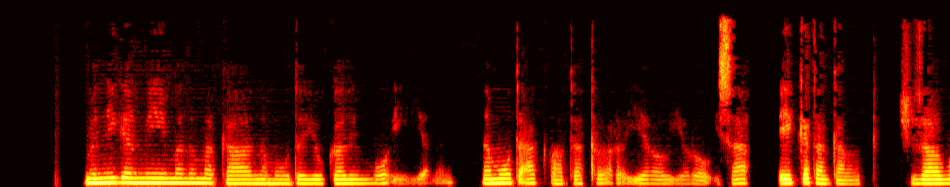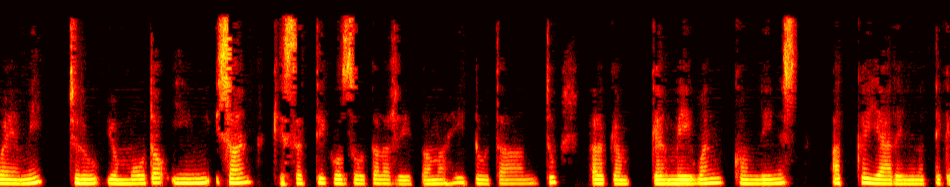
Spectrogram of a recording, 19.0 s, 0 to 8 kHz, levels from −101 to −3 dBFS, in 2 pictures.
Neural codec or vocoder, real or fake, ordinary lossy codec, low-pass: codec, 16 kHz, 0.4 kbps, LongCat-Audio-Codec; fake; MP3, 32 kbps; 7.2 kHz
